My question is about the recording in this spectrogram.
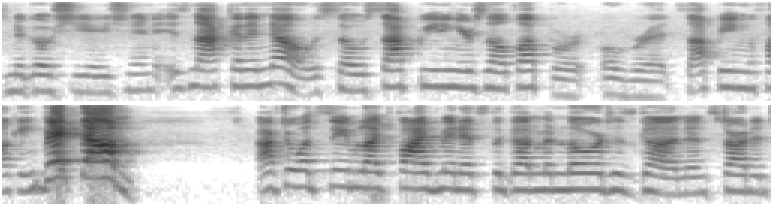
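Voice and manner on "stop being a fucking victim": loud frustrated shout; exasperated yell. Acted. Host yelling at the self-pitying narrator, exasperated. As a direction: bark it at him to get over it.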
